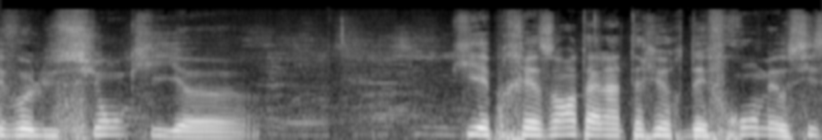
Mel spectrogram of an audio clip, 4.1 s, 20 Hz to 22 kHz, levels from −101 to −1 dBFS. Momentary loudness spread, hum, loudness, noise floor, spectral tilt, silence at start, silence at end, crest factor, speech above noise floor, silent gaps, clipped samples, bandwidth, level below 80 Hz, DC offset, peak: 7 LU; none; -19 LUFS; -46 dBFS; -6 dB/octave; 0 s; 0 s; 16 dB; 27 dB; none; under 0.1%; 16.5 kHz; -46 dBFS; under 0.1%; -4 dBFS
